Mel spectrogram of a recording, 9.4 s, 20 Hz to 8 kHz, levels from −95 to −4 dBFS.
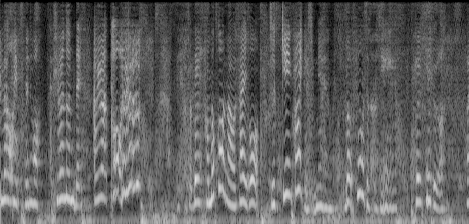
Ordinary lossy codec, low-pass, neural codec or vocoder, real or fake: none; none; codec, 16 kHz, 1 kbps, FunCodec, trained on Chinese and English, 50 frames a second; fake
